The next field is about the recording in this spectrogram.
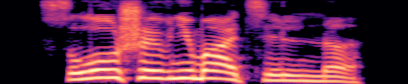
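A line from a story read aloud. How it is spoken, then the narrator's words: Stern. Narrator (Russian): строго сказал молодой старый бог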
